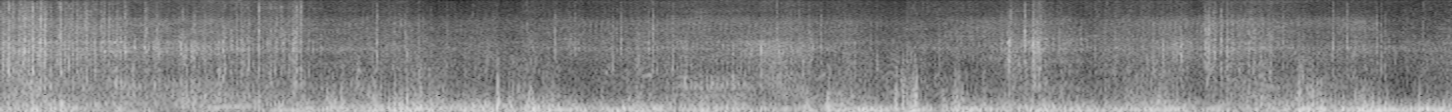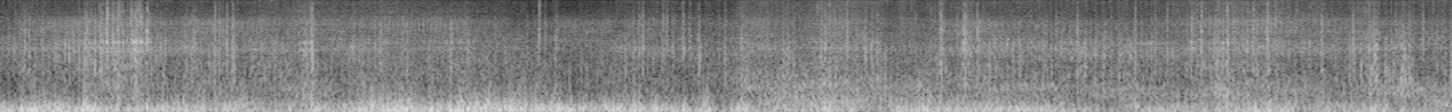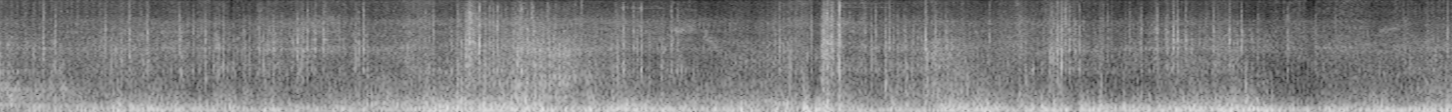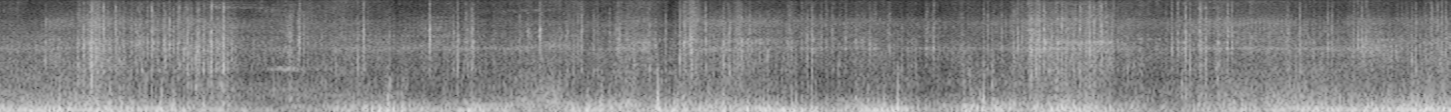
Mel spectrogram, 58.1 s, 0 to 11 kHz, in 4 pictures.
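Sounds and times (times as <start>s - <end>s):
bike knocking and rattling: 0.0s - 58.0s
bike tyres rumbling on gravel: 0.0s - 58.0s
wind rushing over microphone: 0.0s - 58.0s.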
